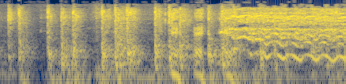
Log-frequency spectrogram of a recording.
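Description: A horse whinnies loudly, used as a sound effect for a horseback ride. Rhythmic hoofbeats come first, then a long neigh with a shaking, wavering pitch that carries on to the end.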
